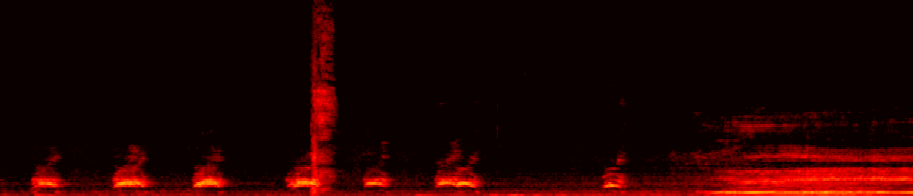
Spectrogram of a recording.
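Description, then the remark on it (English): A bobcat gives a rhythmic series of short, harsh yowling calls, then breaks into a loud, sustained growling snarl that continues to the end, with no voices present. “Bobcats in the Woods”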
